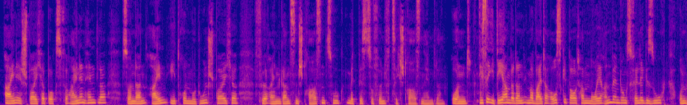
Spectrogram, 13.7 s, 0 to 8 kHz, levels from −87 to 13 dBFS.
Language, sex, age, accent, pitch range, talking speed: German, male, 40-59, German, 155-190 Hz, 140 wpm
